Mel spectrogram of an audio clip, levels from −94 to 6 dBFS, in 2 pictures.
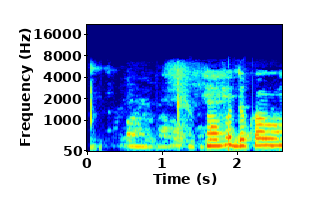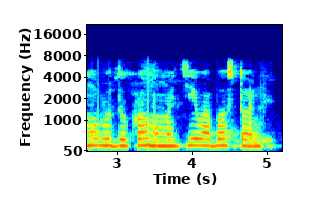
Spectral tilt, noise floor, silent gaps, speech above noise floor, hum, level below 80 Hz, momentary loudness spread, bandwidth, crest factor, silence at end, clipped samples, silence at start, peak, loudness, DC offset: -7 dB/octave; -39 dBFS; none; 21 dB; none; -50 dBFS; 16 LU; 7 kHz; 16 dB; 0.15 s; under 0.1%; 0.05 s; -2 dBFS; -18 LUFS; under 0.1%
